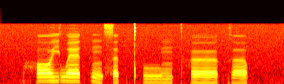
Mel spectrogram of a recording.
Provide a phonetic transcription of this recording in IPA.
hɔː˥jwɛː˥t̚ɐ˨˩nsɐ˧t̚ pʰuː˨m pʰœː˨kɐ˨˥p̚

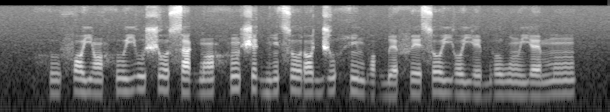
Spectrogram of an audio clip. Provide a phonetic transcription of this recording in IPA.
hu˨fɔ˧ jɔ̃˨hu˧ju˦ ʃo˦sa˧ɡ͡bɔ̃˧ hũ˦ʃɛ˦˨ɡ͡bĩ˨˦so˦˨ ɾɔ˨˦ d͡ʒu˦hĩ˦˨bɔ˨ɡ͡bɛ˨ fe˧so˦ jo˧ je˨bo˧wũ˨ jɛ˧mũ˦

